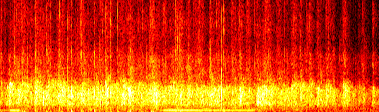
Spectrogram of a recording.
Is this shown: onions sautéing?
no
